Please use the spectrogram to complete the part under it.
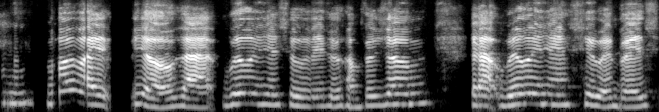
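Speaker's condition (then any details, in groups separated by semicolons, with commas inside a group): Partial glossectomy for tongue cancer; over half of tongue removed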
